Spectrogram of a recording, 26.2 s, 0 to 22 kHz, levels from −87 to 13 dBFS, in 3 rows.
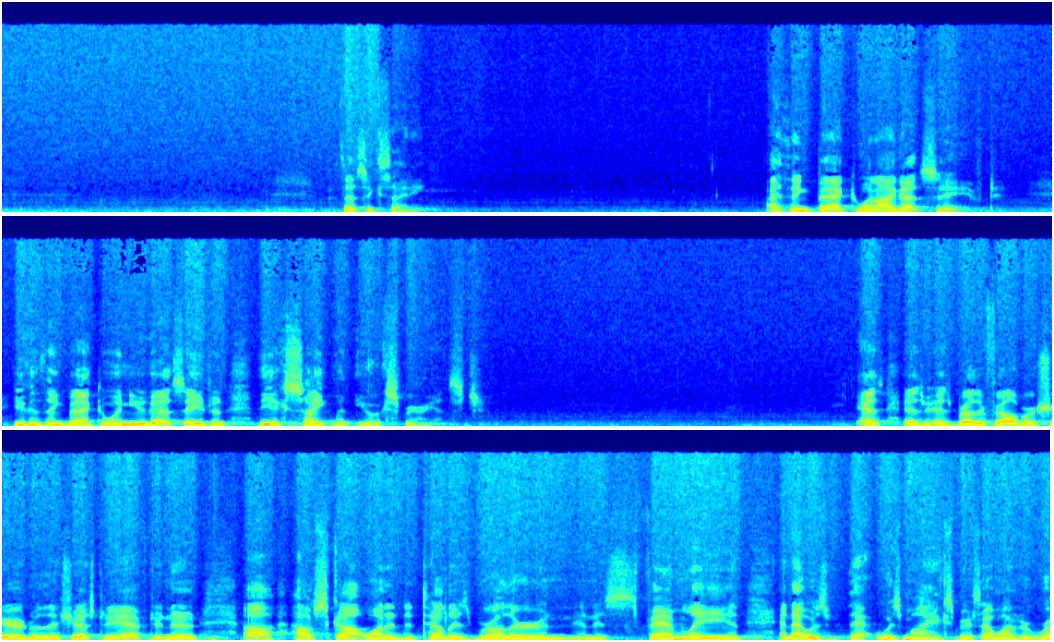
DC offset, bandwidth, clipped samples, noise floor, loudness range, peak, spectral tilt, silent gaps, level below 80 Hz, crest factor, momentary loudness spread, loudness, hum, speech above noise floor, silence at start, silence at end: under 0.1%; over 20 kHz; under 0.1%; -56 dBFS; 12 LU; -8 dBFS; -5.5 dB/octave; none; -60 dBFS; 20 dB; 20 LU; -26 LUFS; none; 31 dB; 0 s; 0 s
